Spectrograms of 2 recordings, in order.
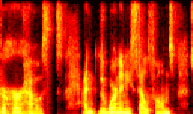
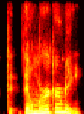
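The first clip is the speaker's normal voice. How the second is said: high, loud acted-out panic; panicked pleading; 9 semitones higher, 6 dB louder than usual. Hiding kid fears the older boys, panicked. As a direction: wail it in retold desperation. Retelling panicked plea to friend.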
